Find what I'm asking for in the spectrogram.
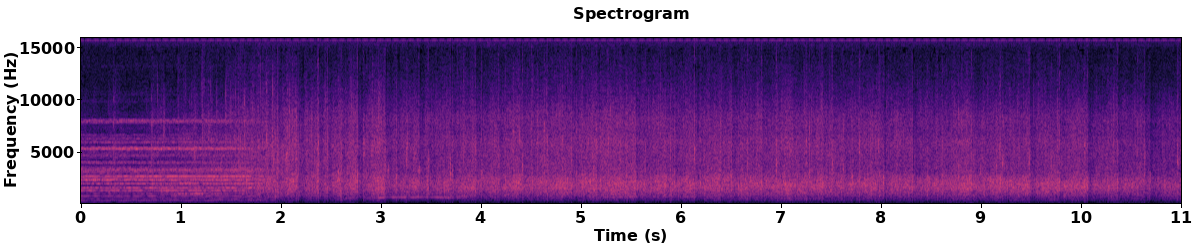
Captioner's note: clapping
